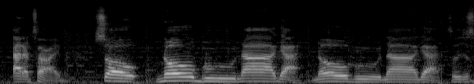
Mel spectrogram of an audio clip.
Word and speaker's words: Nobunaga: Oh, because people were letting him know, Charles, that he mispronounced it. Nobunga. Yeah, Nobunaga.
